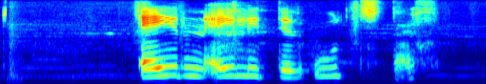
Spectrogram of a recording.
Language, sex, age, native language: Icelandic, female, 9, Icelandic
